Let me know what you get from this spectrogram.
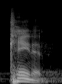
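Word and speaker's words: Cainan: Now, if you notice the word Canaan here, it's spelled C-A-I-N-A-N. That is different than the word Canaan that we're typically used to over in the old world, which is spelled C-A-N-A-A-N. Okay, so this is spelled a little bit differently, but phonetically it's the same.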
